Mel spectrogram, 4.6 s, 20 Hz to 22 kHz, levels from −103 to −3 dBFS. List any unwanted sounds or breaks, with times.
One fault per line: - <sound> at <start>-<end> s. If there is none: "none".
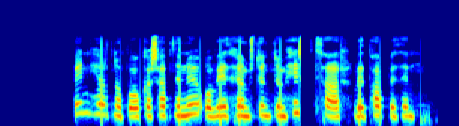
- dropout at 3.0-3.1 s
